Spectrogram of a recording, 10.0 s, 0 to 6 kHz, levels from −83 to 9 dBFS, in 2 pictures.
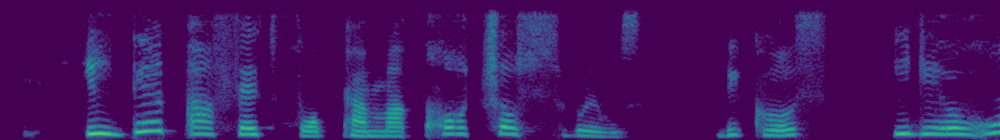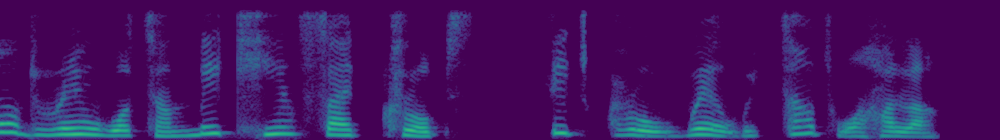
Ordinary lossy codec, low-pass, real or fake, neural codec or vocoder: none; 5.4 kHz; fake; codec, 16 kHz, 1 kbps, FreqCodec, larger model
